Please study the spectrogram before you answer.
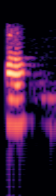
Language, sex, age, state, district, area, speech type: Hindi, female, 18-30, Rajasthan, Jodhpur, urban, conversation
